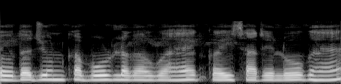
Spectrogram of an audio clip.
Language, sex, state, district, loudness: Hindi, female, Himachal Pradesh, Shimla, -13 LUFS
